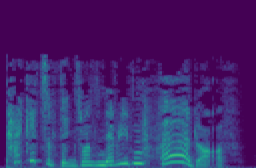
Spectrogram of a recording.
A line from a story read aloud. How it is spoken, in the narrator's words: exclaimed Miss Hartnell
